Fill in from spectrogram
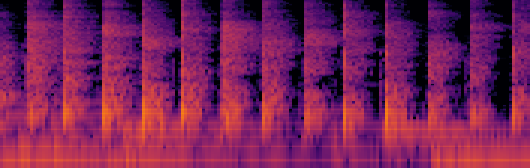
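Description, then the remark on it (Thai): One person claps hands steadily, about a dozen crisp, even claps roughly three per second, with a faint low hum running underneath and no talking. “การปบมือคนเดียวเนี่ยมันคลินช์ไหม”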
